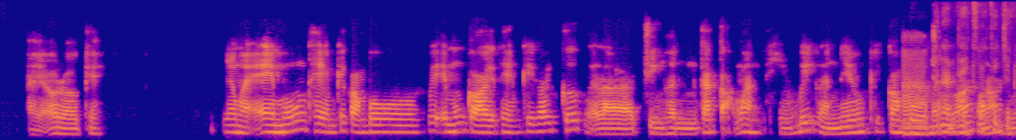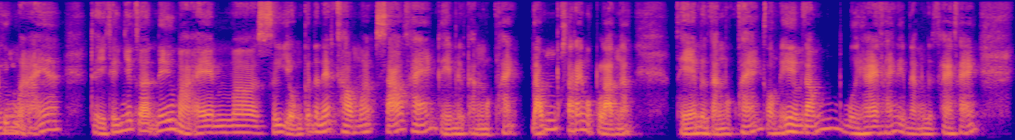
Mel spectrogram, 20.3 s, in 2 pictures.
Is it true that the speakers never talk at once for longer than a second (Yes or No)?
No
